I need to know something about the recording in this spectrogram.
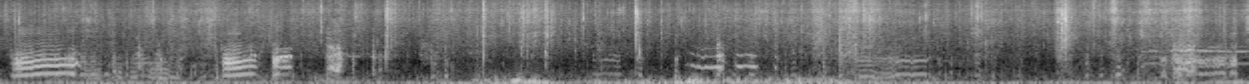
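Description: Hens scratch and shuffle in dry leaves.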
